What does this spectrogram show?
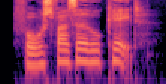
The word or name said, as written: forsvarsadvokat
